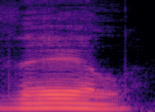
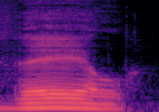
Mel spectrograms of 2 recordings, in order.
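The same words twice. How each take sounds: No difference in how they are said.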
